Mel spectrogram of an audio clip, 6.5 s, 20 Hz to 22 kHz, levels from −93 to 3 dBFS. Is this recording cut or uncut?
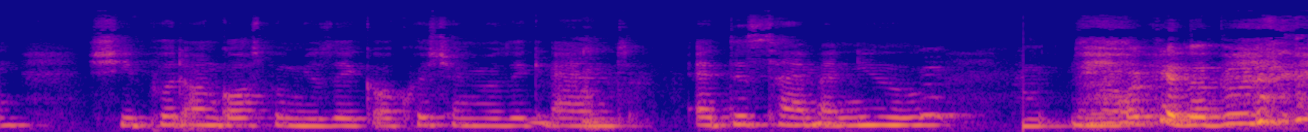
cut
